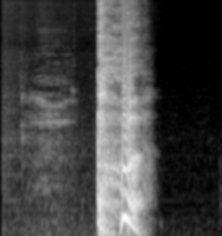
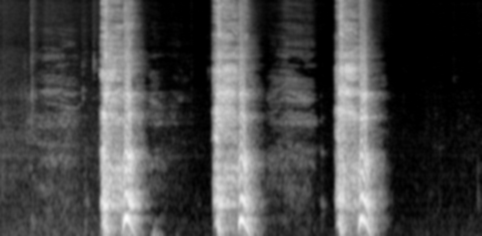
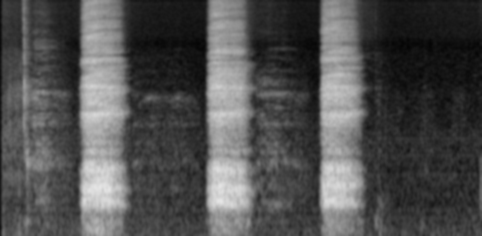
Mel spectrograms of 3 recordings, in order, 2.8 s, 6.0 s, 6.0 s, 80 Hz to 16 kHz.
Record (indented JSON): {
  "cough_length": "2.8 s",
  "cough_amplitude": 32768,
  "cough_signal_mean_std_ratio": 0.35,
  "three_cough_length": "6.0 s",
  "three_cough_amplitude": 32767,
  "three_cough_signal_mean_std_ratio": 0.39,
  "exhalation_length": "6.0 s",
  "exhalation_amplitude": 32212,
  "exhalation_signal_mean_std_ratio": 0.4,
  "survey_phase": "beta (2021-08-13 to 2022-03-07)",
  "age": "45-64",
  "gender": "Male",
  "wearing_mask": "No",
  "symptom_runny_or_blocked_nose": true,
  "smoker_status": "Ex-smoker",
  "respiratory_condition_asthma": false,
  "respiratory_condition_other": false,
  "recruitment_source": "Test and Trace",
  "submission_delay": "2 days",
  "covid_test_result": "Positive",
  "covid_test_method": "RT-qPCR",
  "covid_ct_value": 18.9,
  "covid_ct_gene": "ORF1ab gene",
  "covid_ct_mean": 19.5,
  "covid_viral_load": "420000 copies/ml",
  "covid_viral_load_category": "Low viral load (10K-1M copies/ml)"
}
